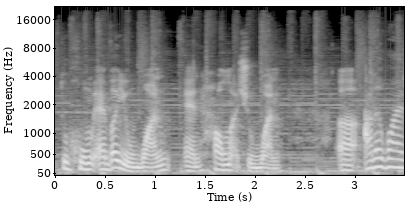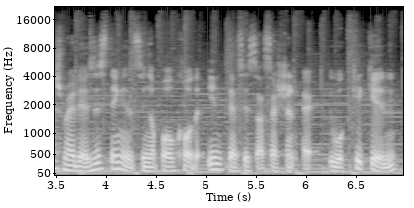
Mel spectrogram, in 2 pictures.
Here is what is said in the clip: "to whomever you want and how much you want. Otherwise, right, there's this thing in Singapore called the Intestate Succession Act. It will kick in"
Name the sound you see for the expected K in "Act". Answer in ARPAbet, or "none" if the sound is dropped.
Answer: none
